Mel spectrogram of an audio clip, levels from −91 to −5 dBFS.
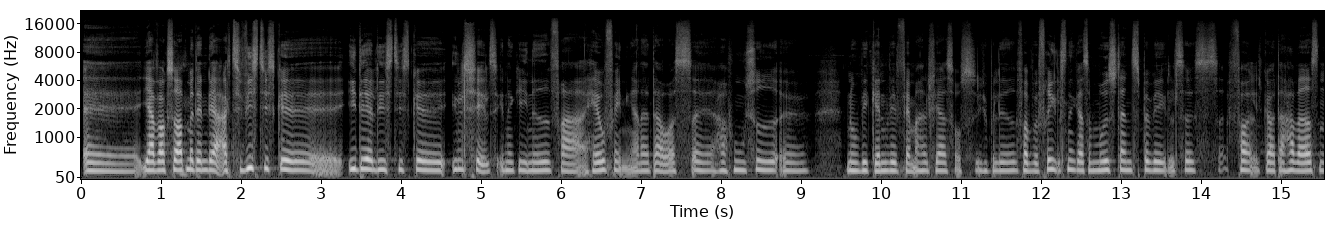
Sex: female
